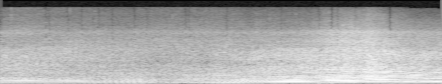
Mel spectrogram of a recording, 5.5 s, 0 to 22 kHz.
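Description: Mercedes-AMG GLC 63's twin-turbo V8 engine accelerating hard, its note rising steadily in pitch and growing louder from about two seconds in after a steadier stretch.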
